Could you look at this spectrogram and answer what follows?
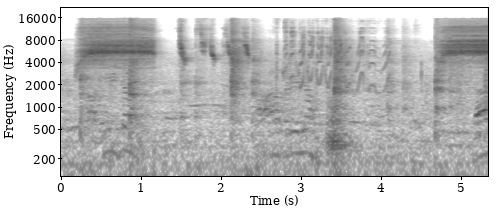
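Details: Canary and its young pupils practising song on May first. A high sustained rolling trill opens and closes the passage, with looser chirps and short sliding notes between the trills and faint low background sounds.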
